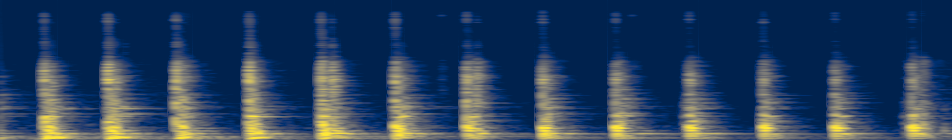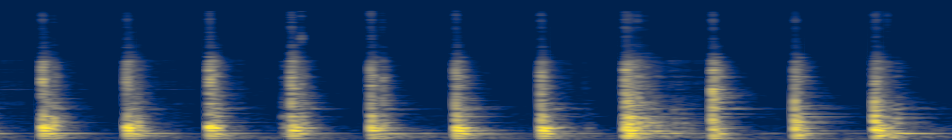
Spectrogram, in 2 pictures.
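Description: Hand hammer striking the sheet-metal leg of a homemade chimney rain cap, about three even blows a second, each blow leaving a short metallic ring.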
